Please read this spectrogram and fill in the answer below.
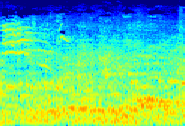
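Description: Dark-ride soundtrack music playing, with short high, gliding, voice-like sounds near the start and again partway through.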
